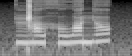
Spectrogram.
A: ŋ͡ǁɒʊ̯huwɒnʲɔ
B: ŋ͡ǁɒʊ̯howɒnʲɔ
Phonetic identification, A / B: B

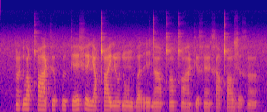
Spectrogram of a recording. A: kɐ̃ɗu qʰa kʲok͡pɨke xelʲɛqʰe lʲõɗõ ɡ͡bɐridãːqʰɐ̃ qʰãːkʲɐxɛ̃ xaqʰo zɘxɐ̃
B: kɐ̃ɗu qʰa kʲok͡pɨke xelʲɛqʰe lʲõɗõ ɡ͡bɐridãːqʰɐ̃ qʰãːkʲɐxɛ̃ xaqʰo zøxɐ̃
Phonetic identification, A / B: A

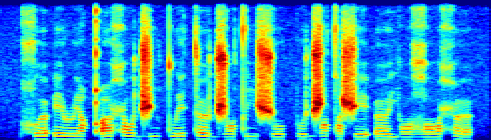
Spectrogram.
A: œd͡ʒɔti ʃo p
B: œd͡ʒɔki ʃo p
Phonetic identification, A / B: A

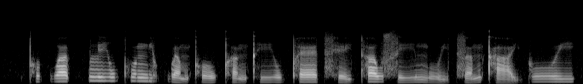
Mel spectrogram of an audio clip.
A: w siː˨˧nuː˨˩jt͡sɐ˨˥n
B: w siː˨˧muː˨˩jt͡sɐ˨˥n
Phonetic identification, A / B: B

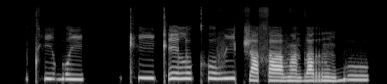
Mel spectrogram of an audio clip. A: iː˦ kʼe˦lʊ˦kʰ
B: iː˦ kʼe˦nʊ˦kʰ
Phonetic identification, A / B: A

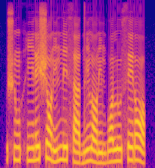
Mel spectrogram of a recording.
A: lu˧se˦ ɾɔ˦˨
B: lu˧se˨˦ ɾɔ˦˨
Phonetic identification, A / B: A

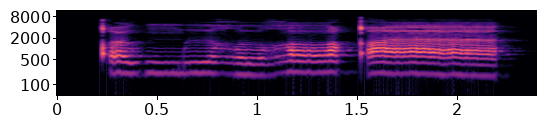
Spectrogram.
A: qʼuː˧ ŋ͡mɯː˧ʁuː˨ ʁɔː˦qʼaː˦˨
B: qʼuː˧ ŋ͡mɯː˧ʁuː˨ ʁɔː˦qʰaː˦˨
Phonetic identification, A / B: A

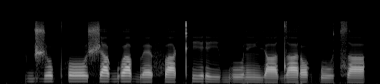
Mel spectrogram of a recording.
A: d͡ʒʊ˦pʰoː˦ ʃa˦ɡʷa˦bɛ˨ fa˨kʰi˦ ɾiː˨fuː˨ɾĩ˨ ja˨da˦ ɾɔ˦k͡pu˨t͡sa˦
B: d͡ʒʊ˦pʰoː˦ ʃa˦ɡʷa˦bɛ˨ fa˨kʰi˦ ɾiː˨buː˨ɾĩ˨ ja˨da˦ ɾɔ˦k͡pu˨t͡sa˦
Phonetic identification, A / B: B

